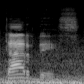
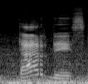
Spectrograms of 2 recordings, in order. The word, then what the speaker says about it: tardes: But tardes is a hard word because it's got 3 of the hardest consonants to pronounce for the average American in Spanish. So that's why I want to make sure that you have the te and the de sound, because you're going to be alternating between those 2 consonants and the hardest letter in Spanish, which is ere, not r.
